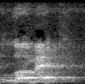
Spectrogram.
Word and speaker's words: Lamech: we speak West Virginia, Lamech. In Hebrew, the emphasis is always on the last syllable.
